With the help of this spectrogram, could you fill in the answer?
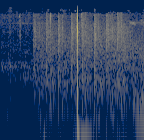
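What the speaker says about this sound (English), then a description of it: "Oh, shooting." A single sharp gunshot crack cuts through a Fortnite match amid busy background game noise and faint scattered pops, with the shot standing out loud and close for an instant.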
